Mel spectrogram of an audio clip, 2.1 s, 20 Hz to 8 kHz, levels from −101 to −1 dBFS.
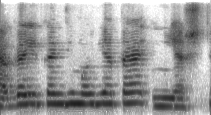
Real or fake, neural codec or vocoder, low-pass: real; none; 7.2 kHz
